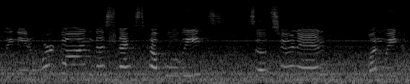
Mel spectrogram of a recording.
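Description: A young heeler (Australian cattle dog) whining, a string of short, high, wavering cries repeated every fraction of a second.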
